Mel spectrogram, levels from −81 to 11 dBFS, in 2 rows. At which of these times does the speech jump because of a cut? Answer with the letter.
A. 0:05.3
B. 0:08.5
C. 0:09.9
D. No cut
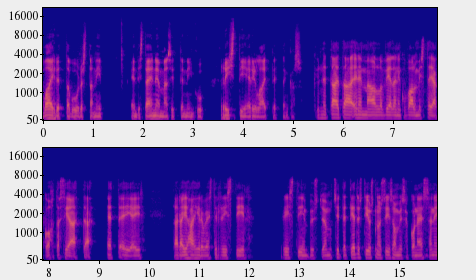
D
